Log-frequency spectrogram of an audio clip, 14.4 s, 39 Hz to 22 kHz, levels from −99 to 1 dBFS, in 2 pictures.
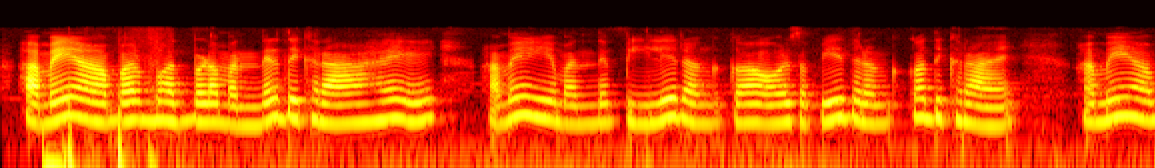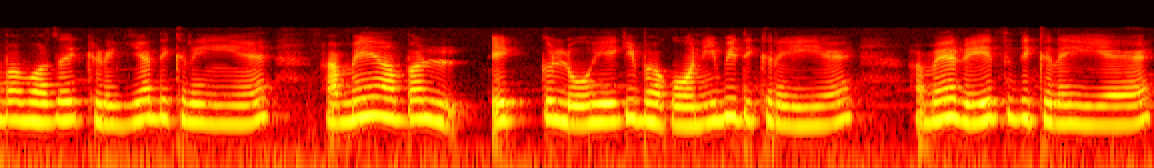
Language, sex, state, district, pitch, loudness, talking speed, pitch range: Hindi, female, Maharashtra, Chandrapur, 235 Hz, -23 LUFS, 190 wpm, 220-255 Hz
